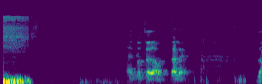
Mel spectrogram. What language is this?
Basque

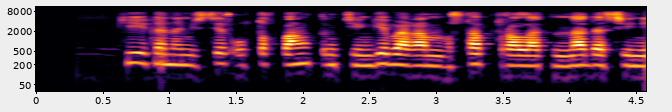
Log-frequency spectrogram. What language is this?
Kazakh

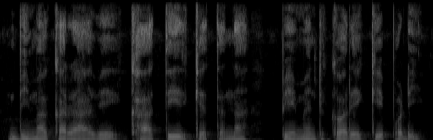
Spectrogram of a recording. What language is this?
Bhojpuri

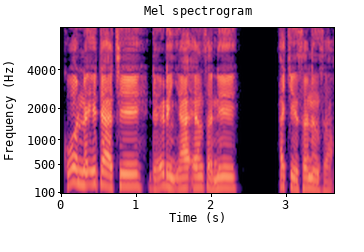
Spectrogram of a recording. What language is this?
Hausa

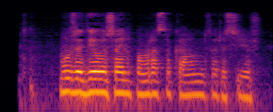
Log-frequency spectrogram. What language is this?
Pashto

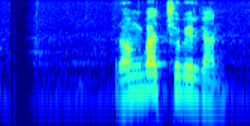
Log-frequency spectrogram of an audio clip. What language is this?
Bangla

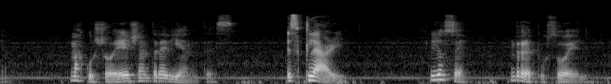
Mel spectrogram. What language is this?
Spanish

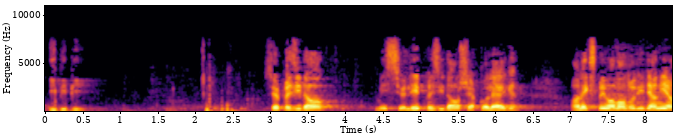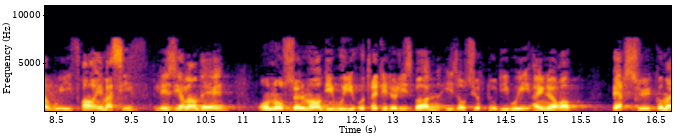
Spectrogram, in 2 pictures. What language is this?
French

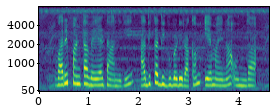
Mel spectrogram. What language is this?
Telugu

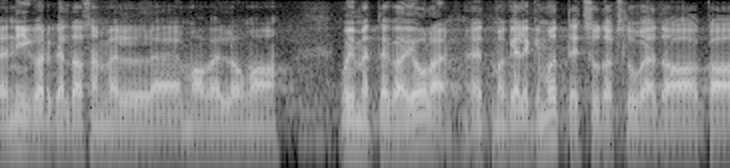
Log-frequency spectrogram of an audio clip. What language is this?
Estonian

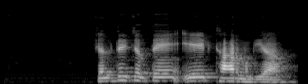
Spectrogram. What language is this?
Gujari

